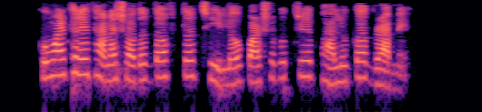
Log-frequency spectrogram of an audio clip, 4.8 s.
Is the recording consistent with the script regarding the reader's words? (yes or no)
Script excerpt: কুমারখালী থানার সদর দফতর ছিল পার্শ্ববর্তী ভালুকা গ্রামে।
yes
